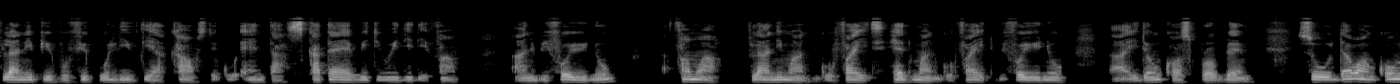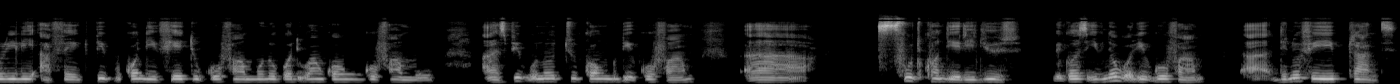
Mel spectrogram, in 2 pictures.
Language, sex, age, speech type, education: Nigerian Pidgin, male, 30-45, spontaneous, tertiary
